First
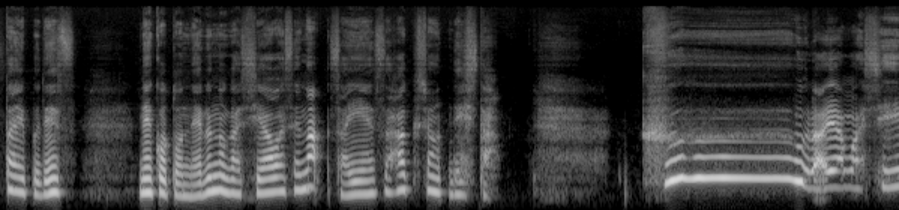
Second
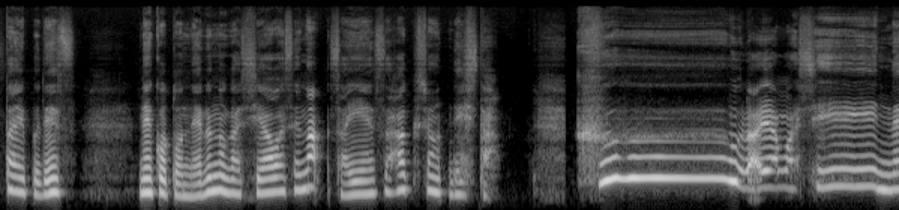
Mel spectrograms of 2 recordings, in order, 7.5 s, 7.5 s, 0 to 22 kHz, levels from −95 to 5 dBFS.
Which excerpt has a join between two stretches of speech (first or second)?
second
